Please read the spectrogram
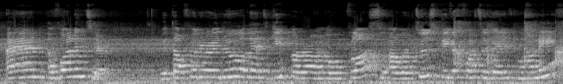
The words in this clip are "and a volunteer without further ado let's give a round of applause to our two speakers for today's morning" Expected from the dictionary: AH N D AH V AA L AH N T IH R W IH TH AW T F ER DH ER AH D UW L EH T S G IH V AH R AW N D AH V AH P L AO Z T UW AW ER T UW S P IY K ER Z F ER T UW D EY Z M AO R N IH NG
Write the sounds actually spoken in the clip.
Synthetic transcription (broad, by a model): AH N AH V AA L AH N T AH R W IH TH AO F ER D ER AH D UW L EH T S G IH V AH R AW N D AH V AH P L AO S T UW AW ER T UW S P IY K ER F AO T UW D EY S M AO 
